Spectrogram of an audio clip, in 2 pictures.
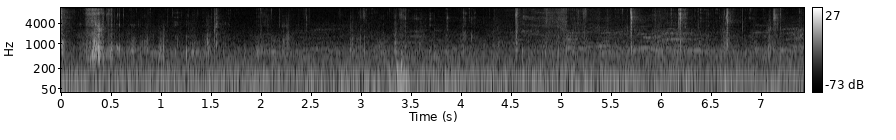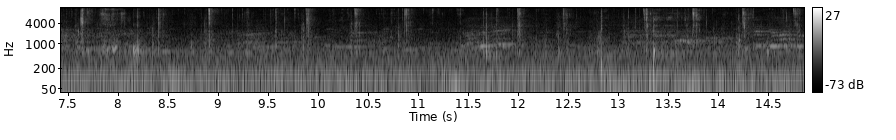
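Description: Close-miked eating of rice, meat curry and crisp papad: a loud crunch just after the start, then wet chewing with many small clicks and lip smacks.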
